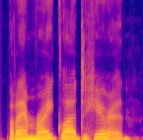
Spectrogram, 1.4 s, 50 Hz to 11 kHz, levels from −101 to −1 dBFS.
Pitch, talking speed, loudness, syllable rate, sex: 230 Hz, 335 wpm, -14 LUFS, 7.0 syllables/s, female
